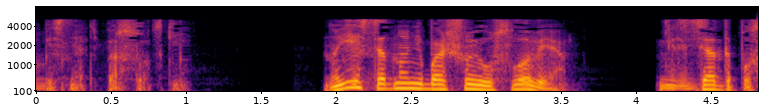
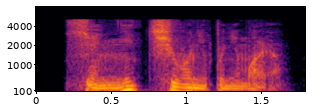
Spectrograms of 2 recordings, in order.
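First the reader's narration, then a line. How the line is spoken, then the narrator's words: Shocked mutter. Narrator (Russian): пробормотал потрясенный Костя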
